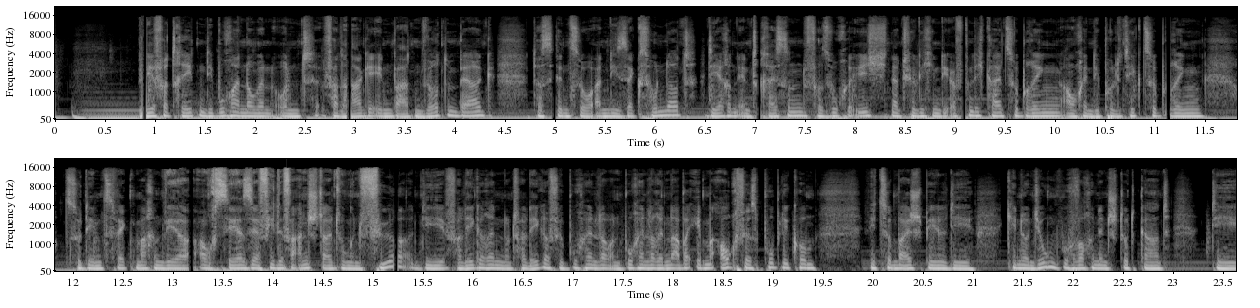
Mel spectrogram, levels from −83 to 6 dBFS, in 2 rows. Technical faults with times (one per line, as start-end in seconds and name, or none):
0.87-0.92 gap at a join of encoded pieces
2.92-2.96 gap at a join of encoded pieces
4.96-5.01 gap at a join of encoded pieces
7.01-7.06 gap at a join of encoded pieces
9.06-9.11 gap at a join of encoded pieces
11.11-11.16 gap at a join of encoded pieces
12.89-15.04 pre-emphasis left on
13.16-13.20 gap at a join of encoded pieces
15.20-15.25 gap at a join of encoded pieces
